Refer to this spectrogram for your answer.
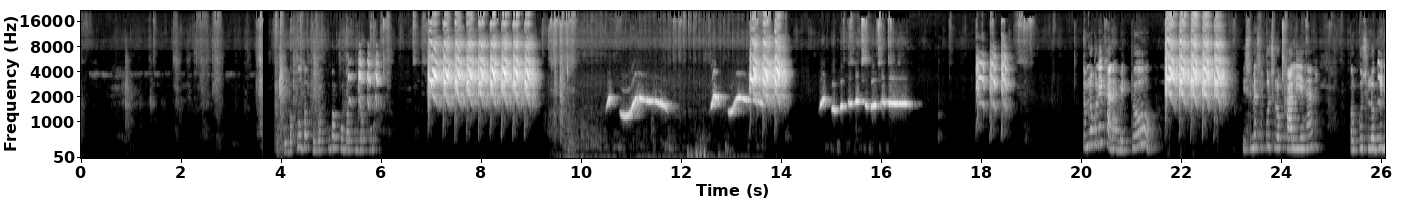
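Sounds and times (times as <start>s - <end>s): parakeets whistling: 10.5s - 14.2s
parakeets squawking: 12.6s - 14.2s.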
